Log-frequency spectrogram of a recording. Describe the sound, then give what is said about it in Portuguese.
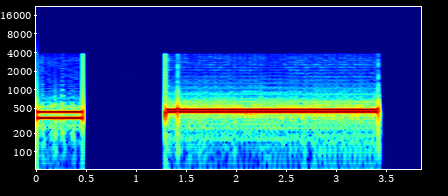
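Telephone line tones during a call transfer: a short steady electronic beep, a pause of silence, then a longer loud unbroken tone at the same pitch, with no voices. “peço que aguarde em linha que vou transferir o contato para o controle de qualidade que dará continuidade à sua contratação. Ok. Transfer.”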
